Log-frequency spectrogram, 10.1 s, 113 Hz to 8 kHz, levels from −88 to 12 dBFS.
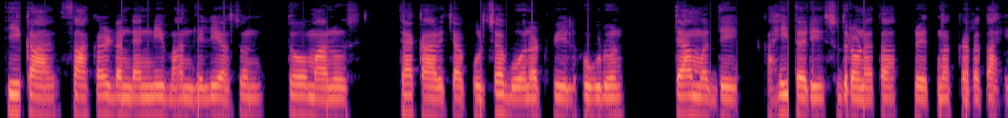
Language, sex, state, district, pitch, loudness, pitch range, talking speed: Marathi, male, Maharashtra, Dhule, 120 Hz, -18 LUFS, 115-125 Hz, 125 wpm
